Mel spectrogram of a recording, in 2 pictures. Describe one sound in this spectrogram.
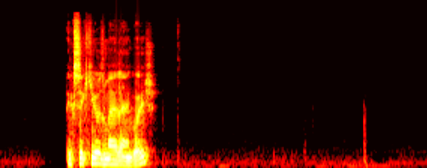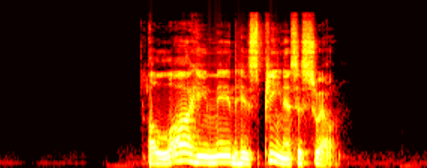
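A man speaks with animation close to a microphone, in short bursts.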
